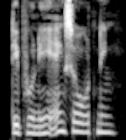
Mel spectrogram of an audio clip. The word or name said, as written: deponeringsordning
